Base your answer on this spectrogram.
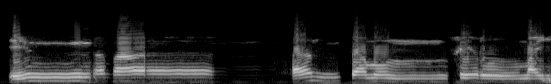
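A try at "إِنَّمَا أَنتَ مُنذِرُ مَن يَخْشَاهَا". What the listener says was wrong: Zal, kembali zal lagi. Munziru, bukan munsiru, bukan munziru, zi.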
